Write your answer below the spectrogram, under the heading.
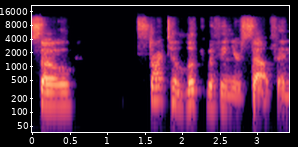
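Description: A man with a fairly high pitch and a normal speaking voice. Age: 30s. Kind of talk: casual panel discussion.

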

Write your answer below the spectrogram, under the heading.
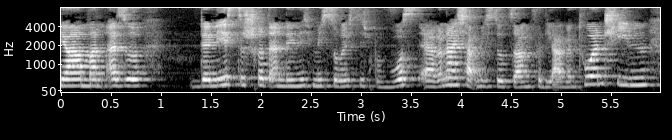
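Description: At a very fast pace, a woman speaks at a fairly high pitch with fairly even intonation. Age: 20s. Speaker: former au pair. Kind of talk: casual chat.

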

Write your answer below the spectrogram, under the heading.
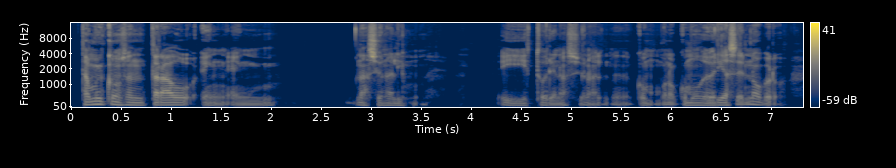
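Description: In an ordinary speaking voice, a man with a fairly low pitch talks at a moderate pace with lively intonation, the sound dry and close with no echo. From Cuba. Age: 30s. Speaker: podcast host. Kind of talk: solo commentary.

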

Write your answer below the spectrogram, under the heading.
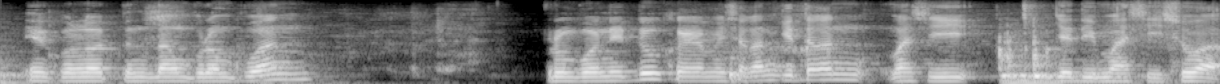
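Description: Over music in the background, a man at a fairly high pitch speaks at a moderate pace with very even loudness, fairly even intonation and long, frequent pauses. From Jakarta, Betawi. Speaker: podcast co-host. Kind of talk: casual chat.

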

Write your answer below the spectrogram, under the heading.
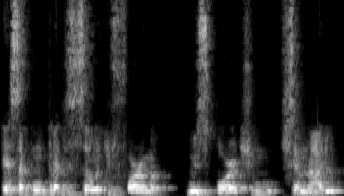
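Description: A man with a high pitch is heard with audible room echo. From São Paulo state, Brazil (Santo André, Sorocaba). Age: 30s. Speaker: physical education teacher and author. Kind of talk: interview in a live video stream.

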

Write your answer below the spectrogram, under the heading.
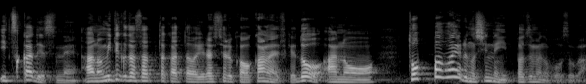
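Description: A man with a fairly high pitch and vocal fry speaks very fast, with very wide pitch swings and big swings in loudness. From Japan, Hiroshima. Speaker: comedian and radio host. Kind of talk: solo radio talk.

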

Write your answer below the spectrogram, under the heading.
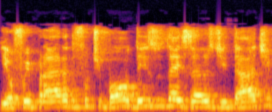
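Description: Over audible room echo, a man with a high voice for a man speaks very fast with fairly even intonation. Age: 30s. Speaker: personal trainer. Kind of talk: interview.

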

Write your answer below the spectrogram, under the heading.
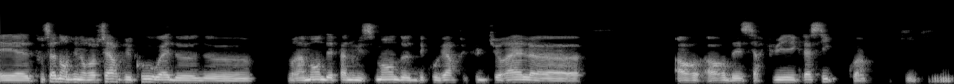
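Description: Speaking at a fairly slow pace, a man with a fairly low pitch keeps his intonation monotone and flat. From Normandy, France. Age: 30s. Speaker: employee of an energy transition association. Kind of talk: podcast interview.

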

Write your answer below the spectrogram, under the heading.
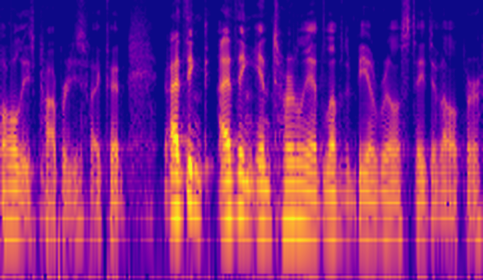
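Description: This is a man with a normal speaking voice, medium pitch and lively intonation. The recording is very clean with a silent background. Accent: American. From US Midwest, Chicago northern suburbs. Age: 20s. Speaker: police officer, co-host friend. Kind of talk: casual chat. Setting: home recording.

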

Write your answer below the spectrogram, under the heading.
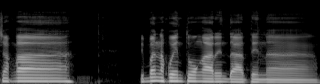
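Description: He talks with a normal speaking voice. His delivery keeps a moderate pace. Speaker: podcast co-host. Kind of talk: casual chat; scripted intro.

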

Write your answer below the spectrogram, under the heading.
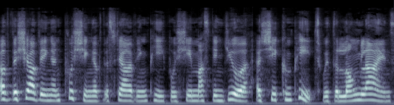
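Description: Natural-voiced reading aloud

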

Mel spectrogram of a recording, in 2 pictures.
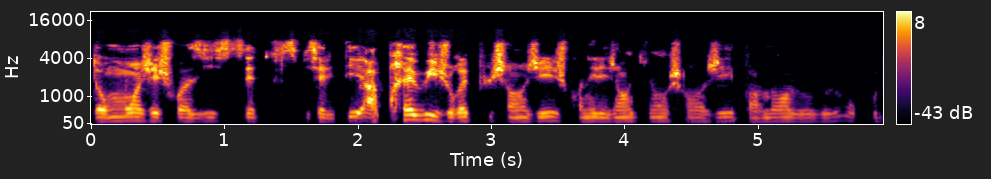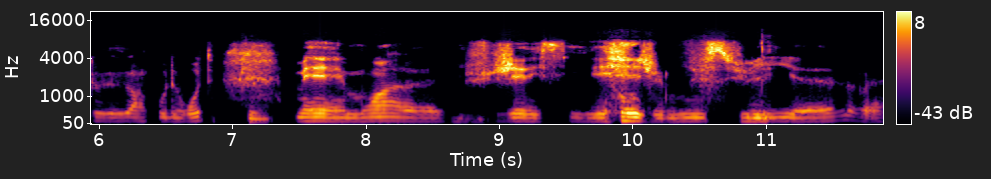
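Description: A man at medium pitch and a very slow pace, monotone and flat in intonation, with a dry, close sound and no echo. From Cameroon, Foumban. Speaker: biotechnology engineer. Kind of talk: interview.

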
